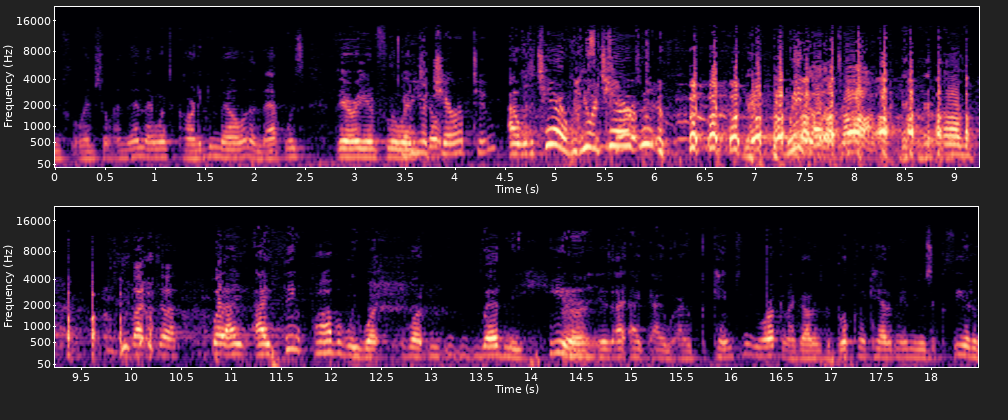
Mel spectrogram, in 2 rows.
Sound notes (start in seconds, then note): 9.9 laughs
